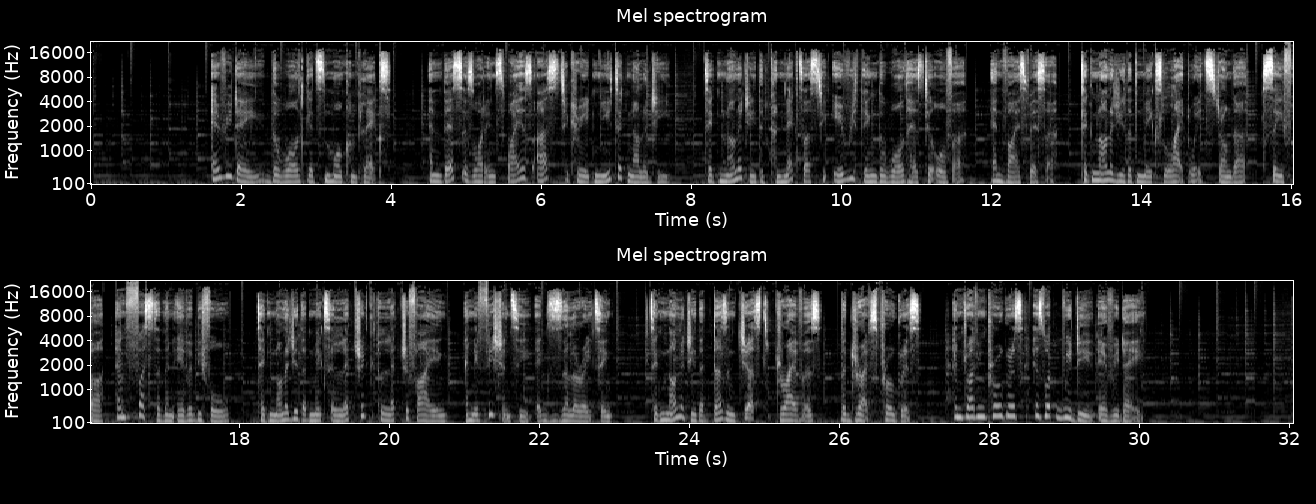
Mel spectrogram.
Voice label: ENG, voice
